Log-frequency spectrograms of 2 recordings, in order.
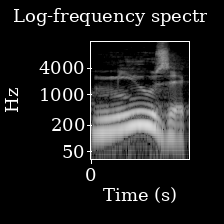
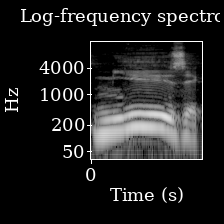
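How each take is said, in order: First: The U vowel is a plain English U. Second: The U vowel has a fronted E color. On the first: "it's not music" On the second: "It has a little color of E in there"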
